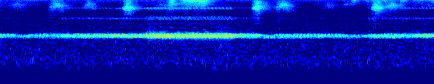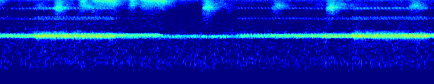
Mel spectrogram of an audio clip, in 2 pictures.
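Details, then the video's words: Night chorus of crickets chirping in grass during a warm Bulgarian summer, surround-recorded; an unbroken shrill trill rises in brighter stretches every second or so, with scattered very high chirps overhead. "Cricket Sounds - Crickets Chirping at Night"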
